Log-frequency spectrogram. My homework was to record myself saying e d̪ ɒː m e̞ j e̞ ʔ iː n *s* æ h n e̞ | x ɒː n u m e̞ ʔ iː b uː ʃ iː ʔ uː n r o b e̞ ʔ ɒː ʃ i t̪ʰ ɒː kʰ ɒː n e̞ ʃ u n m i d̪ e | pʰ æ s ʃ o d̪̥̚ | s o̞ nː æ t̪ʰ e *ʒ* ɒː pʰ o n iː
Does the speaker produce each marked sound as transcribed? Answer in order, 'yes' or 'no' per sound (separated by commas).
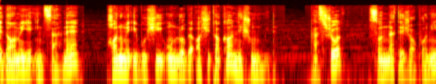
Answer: yes, yes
